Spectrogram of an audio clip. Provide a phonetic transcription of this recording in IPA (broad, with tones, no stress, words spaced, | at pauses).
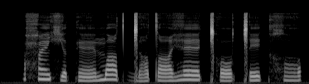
ħɛ̃˥çɐ˨ kɛ̃ː˨˩˦mɔː˥tˤ ɡ͡ǀe˨˦tˤe˨˦ ɦɛː˥ǀʰɔ˨ǀe˧˥˧k χɔ̤˥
